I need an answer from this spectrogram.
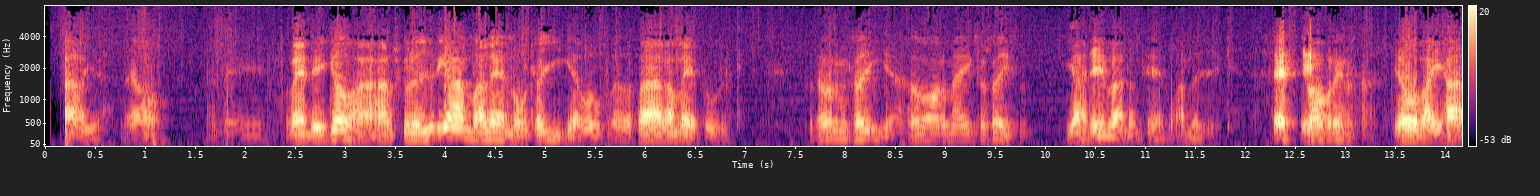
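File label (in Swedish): Hasslöv Halland, dialekter; Folkminnen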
